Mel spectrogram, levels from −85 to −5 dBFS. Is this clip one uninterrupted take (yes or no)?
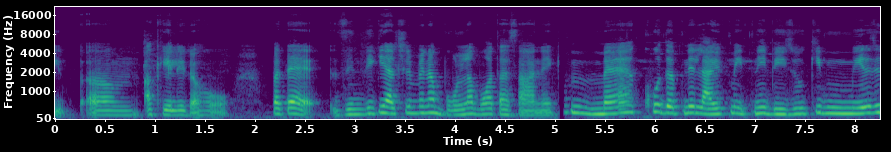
no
